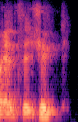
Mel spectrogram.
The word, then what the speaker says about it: Aedes aegypti: Esse vetor, na cidade, se chama Aedes aegypti, ou Aedes aegypti, como muitos pronunciam.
